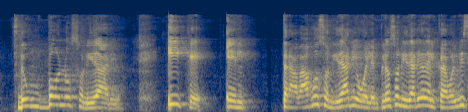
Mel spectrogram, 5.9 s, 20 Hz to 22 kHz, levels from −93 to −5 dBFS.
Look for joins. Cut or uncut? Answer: uncut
